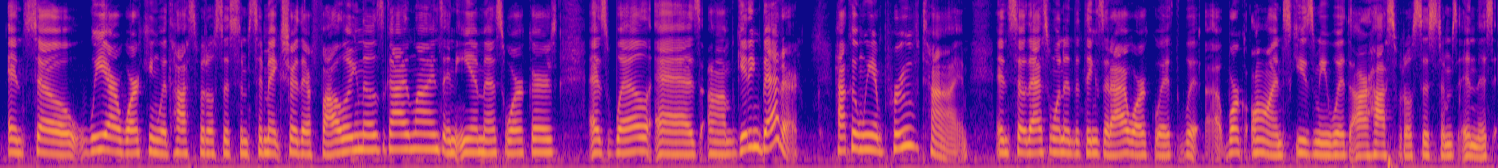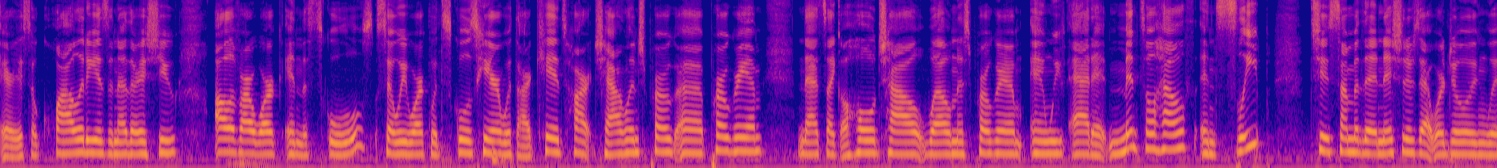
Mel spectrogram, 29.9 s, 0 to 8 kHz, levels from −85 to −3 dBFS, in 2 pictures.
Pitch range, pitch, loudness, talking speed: 170-190 Hz, 180 Hz, -27 LUFS, 205 wpm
